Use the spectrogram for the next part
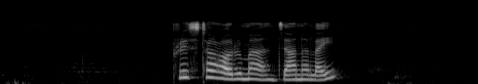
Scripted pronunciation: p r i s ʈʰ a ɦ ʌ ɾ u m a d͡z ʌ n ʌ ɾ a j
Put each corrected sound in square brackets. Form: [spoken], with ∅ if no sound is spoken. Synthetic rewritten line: p r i s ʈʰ [ʌ] ɦ ʌ ɾ u m a d͡z [a] n ʌ [l] a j

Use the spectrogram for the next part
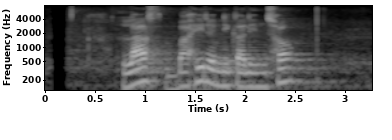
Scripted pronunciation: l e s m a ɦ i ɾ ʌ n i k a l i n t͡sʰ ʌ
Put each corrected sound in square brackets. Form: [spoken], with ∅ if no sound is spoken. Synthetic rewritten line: l [a] s [b] a ɦ i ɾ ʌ n i k a l i n t͡sʰ ʌ

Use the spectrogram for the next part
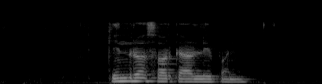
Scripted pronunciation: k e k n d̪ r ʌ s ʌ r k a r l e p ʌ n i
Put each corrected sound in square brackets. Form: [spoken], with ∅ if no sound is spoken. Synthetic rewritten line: k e [∅] n d̪ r ʌ s ʌ r k a r l e p ʌ n i

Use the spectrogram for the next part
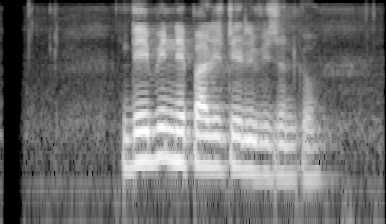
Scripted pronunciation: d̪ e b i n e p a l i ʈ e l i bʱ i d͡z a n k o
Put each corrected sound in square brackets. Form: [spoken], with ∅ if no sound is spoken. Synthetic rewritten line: d̪ e b i n e p a l i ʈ e l i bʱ i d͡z [ʌ] n k o

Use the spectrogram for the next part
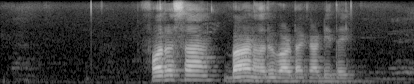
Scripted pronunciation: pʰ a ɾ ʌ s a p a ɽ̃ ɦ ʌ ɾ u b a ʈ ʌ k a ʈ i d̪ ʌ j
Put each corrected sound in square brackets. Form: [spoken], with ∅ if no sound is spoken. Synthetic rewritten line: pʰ [ʌ] ɾ ʌ s a [b] a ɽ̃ ɦ ʌ ɾ u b a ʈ ʌ k a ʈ i d̪ ʌ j

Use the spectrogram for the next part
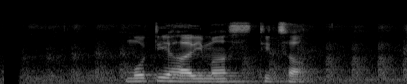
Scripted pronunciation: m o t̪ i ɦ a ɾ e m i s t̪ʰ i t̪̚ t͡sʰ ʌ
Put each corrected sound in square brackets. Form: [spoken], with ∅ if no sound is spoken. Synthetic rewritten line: m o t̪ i ɦ a ɾ [i] m [a] s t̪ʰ i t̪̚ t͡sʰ ʌ

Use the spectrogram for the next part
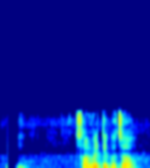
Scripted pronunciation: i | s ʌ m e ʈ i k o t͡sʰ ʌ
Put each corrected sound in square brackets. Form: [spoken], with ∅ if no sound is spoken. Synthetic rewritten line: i | s ʌ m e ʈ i k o t͡sʰ ʌ

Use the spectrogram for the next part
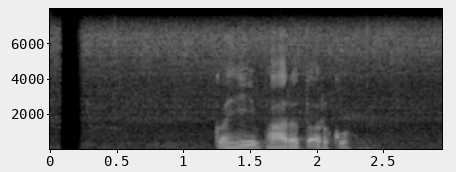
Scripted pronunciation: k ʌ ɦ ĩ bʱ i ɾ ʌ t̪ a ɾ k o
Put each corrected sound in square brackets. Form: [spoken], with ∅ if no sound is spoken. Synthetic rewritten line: k ʌ ɦ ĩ bʱ [a] ɾ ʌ t̪ [ʌ] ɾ k o

